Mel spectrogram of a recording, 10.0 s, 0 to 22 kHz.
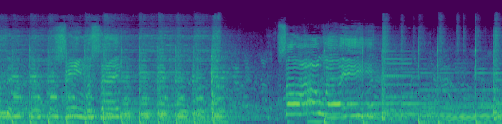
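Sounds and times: electric blues band playing: 0:00.0 - 0:10.0.

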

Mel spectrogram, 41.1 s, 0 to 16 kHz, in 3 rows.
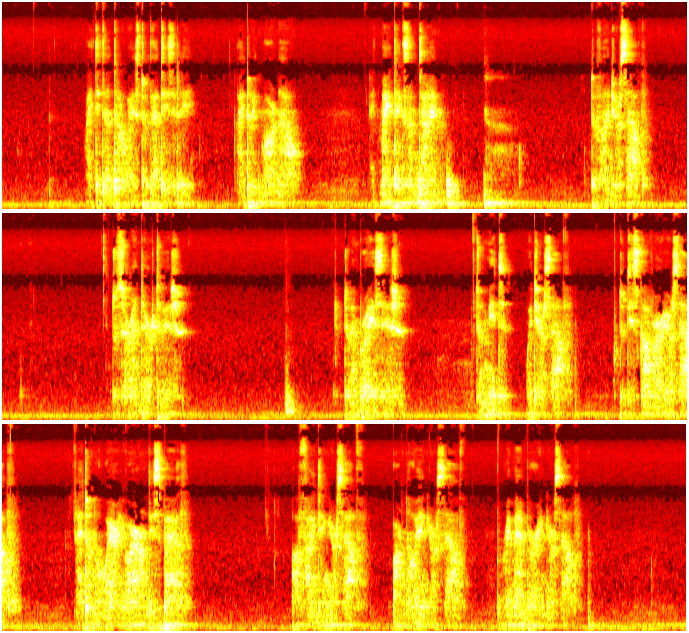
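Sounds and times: woman whispering softly: 0:01.6 - 0:03.9, 0:04.6 - 0:06.1, 0:07.3 - 0:10.4, 0:11.8 - 0:13.0, 0:15.7 - 0:17.5, 0:20.4 - 0:21.8, 0:23.1 - 0:25.2, 0:26.0 - 0:27.8, 0:28.8 - 0:31.2, 0:33.2 - 0:39.2.

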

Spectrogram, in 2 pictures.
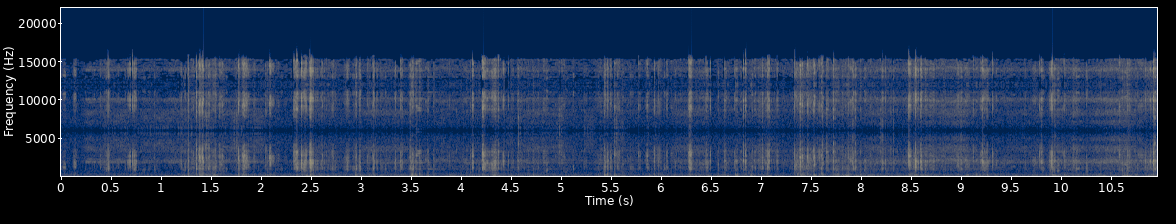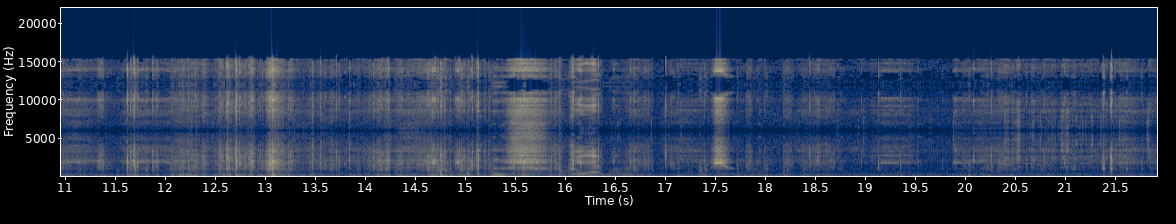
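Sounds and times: wind rumbling on microphone: 0:00.0 - 0:21.9.

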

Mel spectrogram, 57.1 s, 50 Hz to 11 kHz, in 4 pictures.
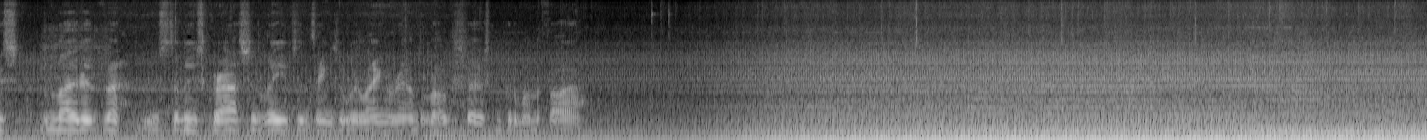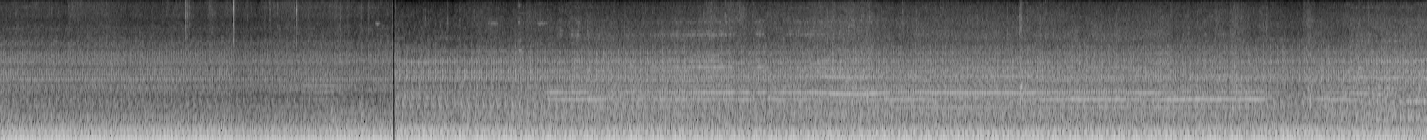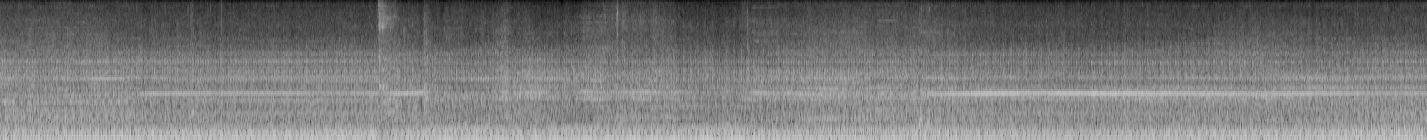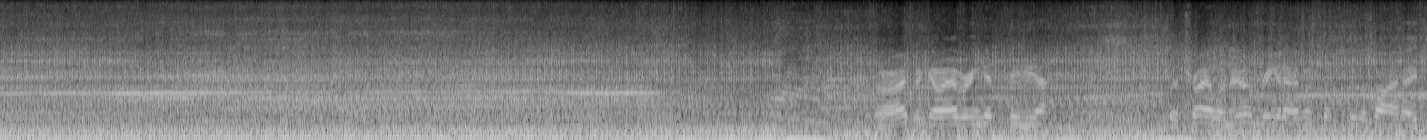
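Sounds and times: hydraulics whining: 0:00.0 - 0:57.0
tractor diesel engine revving: 0:00.0 - 0:57.0.

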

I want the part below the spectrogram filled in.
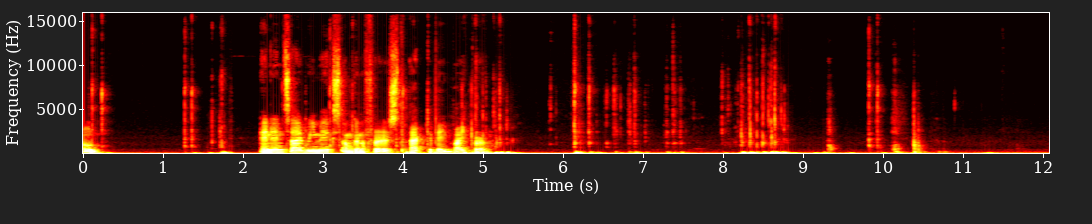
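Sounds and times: computer keyboard typing: 0:00.0 - 0:00.4, 0:01.2 - 0:01.9, 0:02.7 - 0:08.9, 0:09.8 - 0:10.2.

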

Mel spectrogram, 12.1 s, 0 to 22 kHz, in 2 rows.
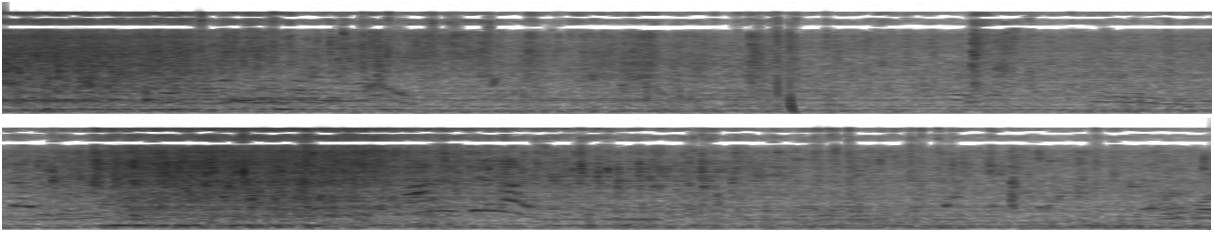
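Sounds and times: water trickling and splashing: 0:06.0 - 0:12.0.

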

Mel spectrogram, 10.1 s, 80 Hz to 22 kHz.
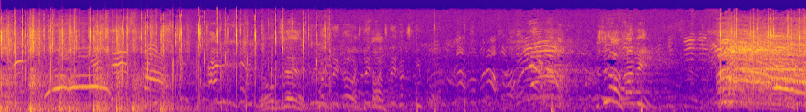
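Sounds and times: children shouting: 0:08.6 - 0:10.0.

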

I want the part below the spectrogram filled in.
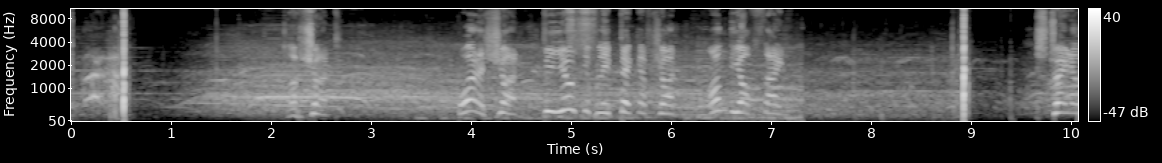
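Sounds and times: stadium crowd noise: 0:00.0 - 0:10.0.

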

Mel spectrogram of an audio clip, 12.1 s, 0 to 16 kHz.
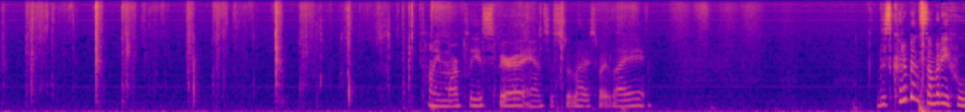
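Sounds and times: cards being shuffled: 0:00.0 - 0:07.2.

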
